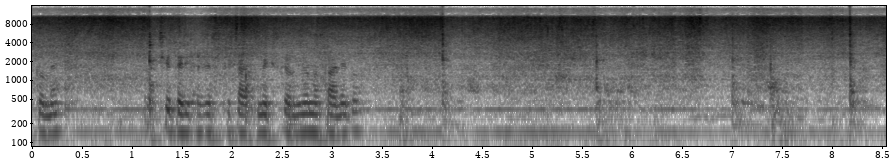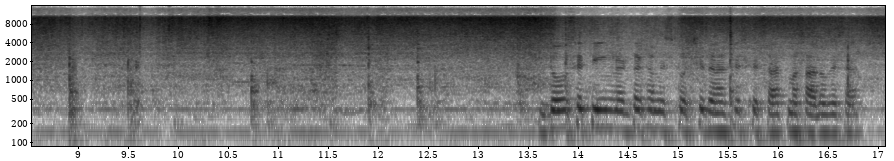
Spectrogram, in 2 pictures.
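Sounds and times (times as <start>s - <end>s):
food sizzling in oil: 0.0s - 17.0s
spatula scraping and knocking pan: 3.5s - 15.9s.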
